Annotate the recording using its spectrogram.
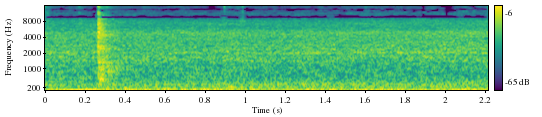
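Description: A single sharp click about a quarter second in, over a steady low rumble: the fuel tap of a 1991 Yamaha DT 180 being turned by hand.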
